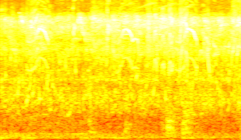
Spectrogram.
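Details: Ruby-cheeked sunbird lure song, chatty gacor ngobra style, for prompting birds to sing: piercing high squeaks and curling whistled slurs packed tightly together without pause.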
